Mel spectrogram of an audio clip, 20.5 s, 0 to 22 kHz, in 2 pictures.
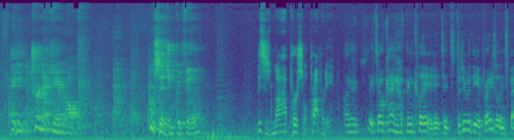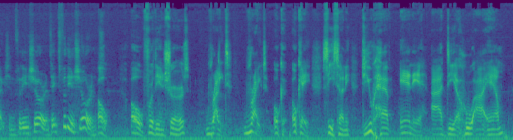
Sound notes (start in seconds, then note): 0.2 shouting; 2.9 footsteps approaching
